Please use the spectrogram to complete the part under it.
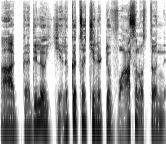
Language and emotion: Telugu, disgusted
